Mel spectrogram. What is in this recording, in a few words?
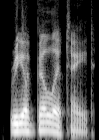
"rehabilitate", American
